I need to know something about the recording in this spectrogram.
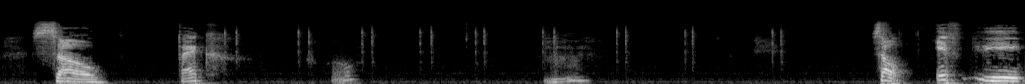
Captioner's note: clicking sounds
